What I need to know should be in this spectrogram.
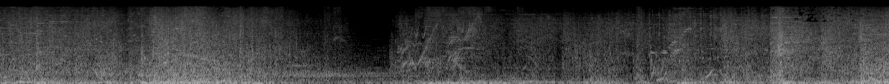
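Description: Video game spell effects whoosh and crackle in a fast fight.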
